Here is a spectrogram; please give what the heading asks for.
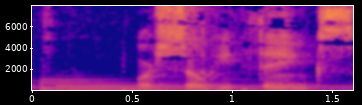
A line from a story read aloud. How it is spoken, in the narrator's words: murmured Polly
